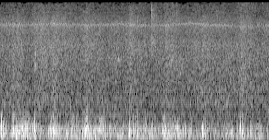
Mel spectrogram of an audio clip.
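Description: Wind buffeting an outdoor microphone: an uneven, gusting low rumble.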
